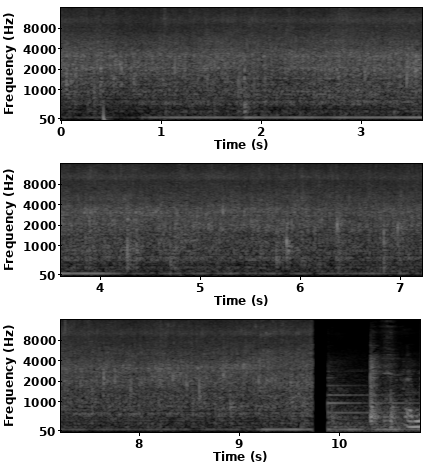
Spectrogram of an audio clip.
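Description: Fish sizzles as it fries in deep oil.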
